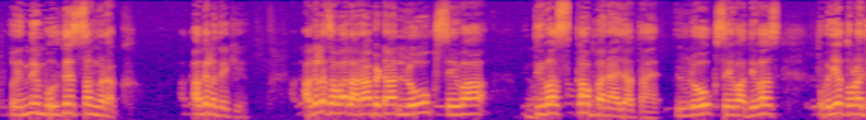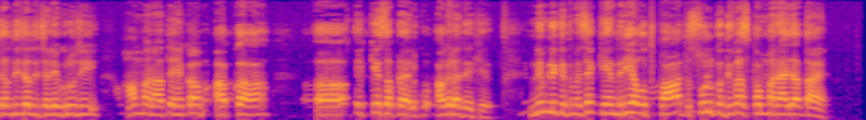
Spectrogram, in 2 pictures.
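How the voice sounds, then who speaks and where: A man with a strikingly high voice teaches a live online exam class at a breakneck clip. He rattles off each question several times and keeps coaxing his students to answer quickly. His carries a flavor. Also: fairly even intonation. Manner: rapid, repeats questions, coaxes students to answer.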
